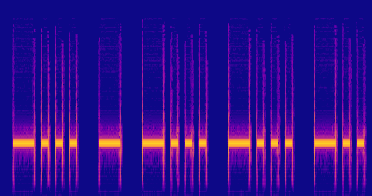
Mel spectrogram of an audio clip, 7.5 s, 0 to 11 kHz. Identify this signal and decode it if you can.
Morse code, heard as a keyed tone, about 8 wpm, 800 Hz. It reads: BTBBD
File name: LEZIONI / 5 LBVC / 5 LB 8wpm 2816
